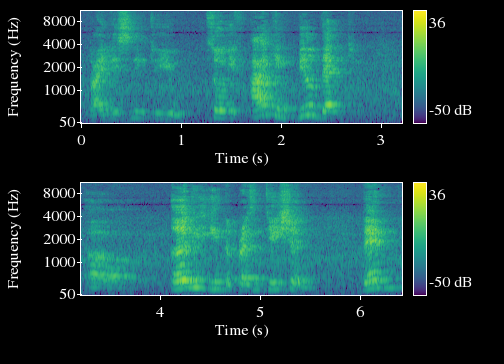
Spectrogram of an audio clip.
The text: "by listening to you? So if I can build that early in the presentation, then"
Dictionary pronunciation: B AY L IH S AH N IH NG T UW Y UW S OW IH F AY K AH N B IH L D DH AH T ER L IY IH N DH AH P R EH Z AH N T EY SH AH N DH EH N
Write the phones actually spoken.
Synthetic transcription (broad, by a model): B AY L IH S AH N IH NG T UW Y UW S OW IH F AY K AH N B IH L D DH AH T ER L IY IH N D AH P R EH Z AH N T EY SH AH N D EH N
